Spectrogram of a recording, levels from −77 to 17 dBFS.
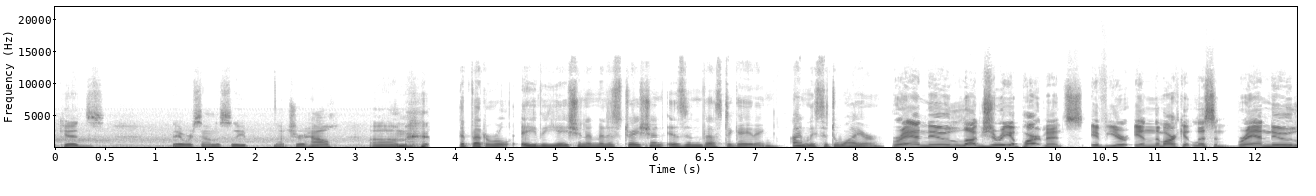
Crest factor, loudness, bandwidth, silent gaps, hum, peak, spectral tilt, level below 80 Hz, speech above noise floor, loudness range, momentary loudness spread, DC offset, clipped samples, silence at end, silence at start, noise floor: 18 dB; -26 LUFS; 15 kHz; 3.78-4.01 s, 8.30-8.38 s; none; -8 dBFS; -4 dB/octave; -60 dBFS; 20 dB; 4 LU; 9 LU; under 0.1%; under 0.1%; 0 s; 0 s; -46 dBFS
